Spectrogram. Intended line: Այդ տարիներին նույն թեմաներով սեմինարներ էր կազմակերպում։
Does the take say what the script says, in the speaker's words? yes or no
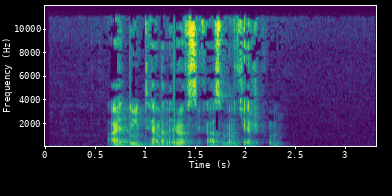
no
